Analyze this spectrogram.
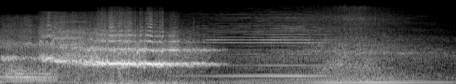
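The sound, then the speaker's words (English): A car skids with a loud, high screech of tires that swells for about two seconds, then fades into a lower engine hum and rumble. “that's a car!”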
